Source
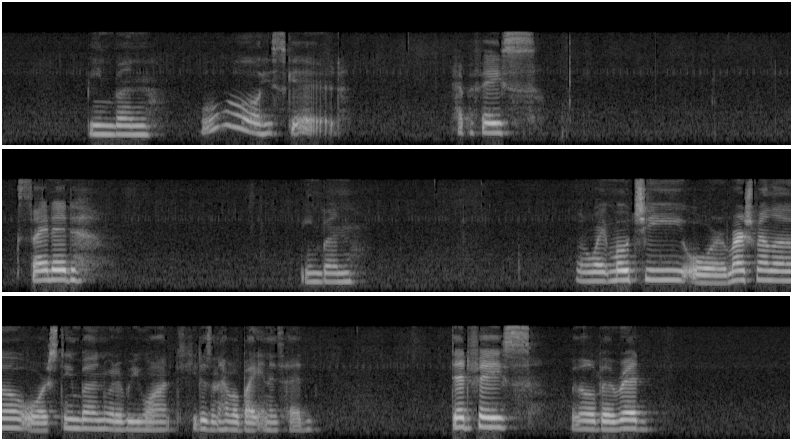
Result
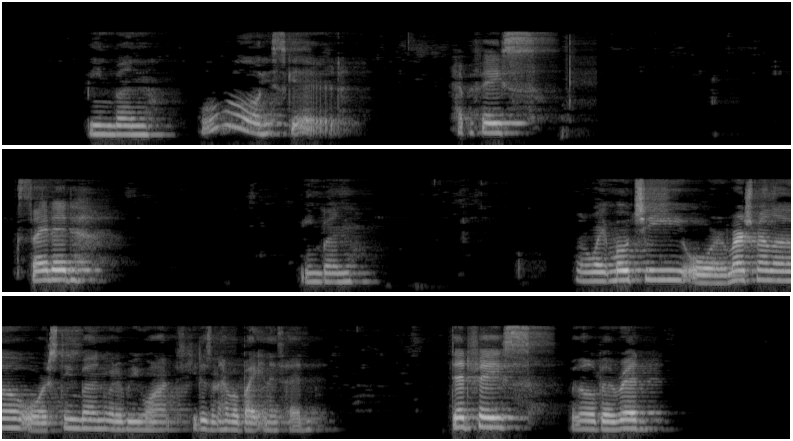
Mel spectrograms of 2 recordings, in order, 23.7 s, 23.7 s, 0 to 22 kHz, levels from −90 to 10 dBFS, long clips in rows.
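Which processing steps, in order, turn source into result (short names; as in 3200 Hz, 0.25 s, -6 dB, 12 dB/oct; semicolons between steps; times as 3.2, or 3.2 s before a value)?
spectral noise reduction 27 dB; non-linear reverb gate 0.28 s flat, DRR 12 dB; gain -3.5 dB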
